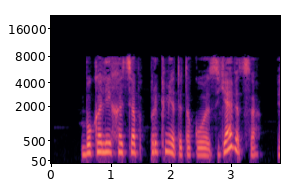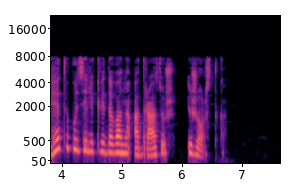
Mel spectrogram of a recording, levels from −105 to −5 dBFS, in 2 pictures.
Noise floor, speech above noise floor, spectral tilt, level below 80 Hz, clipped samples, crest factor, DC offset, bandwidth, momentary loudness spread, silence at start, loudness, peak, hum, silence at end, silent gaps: under -90 dBFS; over 54 dB; -4 dB/octave; -74 dBFS; under 0.1%; 22 dB; under 0.1%; 8.2 kHz; 11 LU; 0.5 s; -36 LUFS; -16 dBFS; none; 1 s; none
